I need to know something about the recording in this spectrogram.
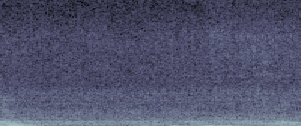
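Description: Felt-tip marker writing on a whiteboard, with a low rumble setting in about a second in.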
